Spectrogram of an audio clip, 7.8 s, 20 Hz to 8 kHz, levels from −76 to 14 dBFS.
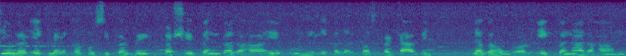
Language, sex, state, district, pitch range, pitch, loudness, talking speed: Hindi, female, Chhattisgarh, Bilaspur, 195-215 Hz, 205 Hz, -16 LUFS, 200 wpm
